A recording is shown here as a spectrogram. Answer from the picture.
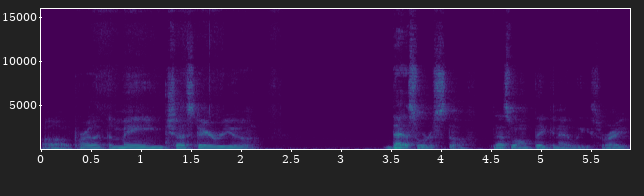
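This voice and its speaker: Mumbling in a very deep, low voice, a man speaks with ordinary pitch variation and long, frequent pauses amid audible room echo. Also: moderate pace. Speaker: drawing vlogger. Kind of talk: casual vlog while drawing. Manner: casual, filler-heavy.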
